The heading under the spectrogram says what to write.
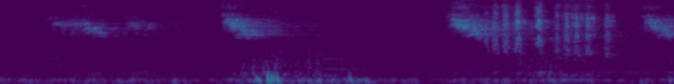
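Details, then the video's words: House sparrow recorded close up: a few scattered chirps separated by pauses, with a burst of rustling, possibly wingbeats, and a low thump in between. "voice song call house sparrow صوت عصفور الدوري"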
